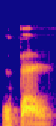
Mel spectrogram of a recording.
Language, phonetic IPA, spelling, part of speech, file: Russian, [ʊˈpaɫ], упал, verb, Ru-упал.ogg
- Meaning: masculine singular past indicative perfective of упа́сть (upástʹ)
